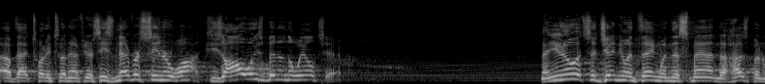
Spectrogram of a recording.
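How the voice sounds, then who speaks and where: A man preaching a sermon, rambling and repeating words as his storytelling builds in excitement. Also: on the high side, long reverb tail. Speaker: pastor.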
